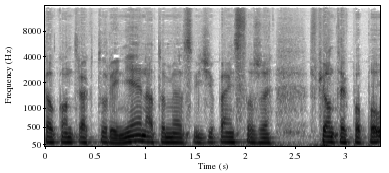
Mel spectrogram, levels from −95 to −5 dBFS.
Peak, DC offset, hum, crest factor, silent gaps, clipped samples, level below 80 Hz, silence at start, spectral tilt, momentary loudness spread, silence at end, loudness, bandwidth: 0 dBFS; under 0.1%; none; 12 dB; none; under 0.1%; -32 dBFS; 0 s; -7 dB/octave; 7 LU; 0 s; -13 LUFS; 15.5 kHz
